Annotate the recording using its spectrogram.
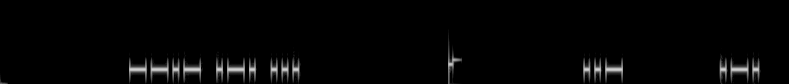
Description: Morse code, heard as a keyed tone, about 22 wpm, spaced as for 13 wpm, 700 Hz. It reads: QRS UR
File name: Top 90 QSO Elements - 6x Character Spacing - 22wpm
